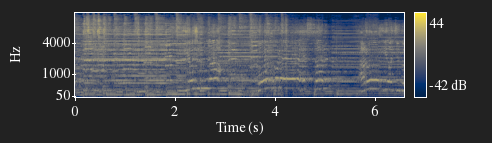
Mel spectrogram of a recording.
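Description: Live band playing an instrumental passage of a Korean trot song: a gliding lead melody over keyboard chords and bass.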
